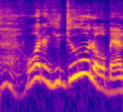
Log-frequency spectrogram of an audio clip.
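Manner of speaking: high, loud, out-of-breath protest; a man surfacing, gasping and crying out high and loud; gasping alarmed cry. Retold or imitated. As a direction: gasp for air, then protest. Man coming up for air.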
